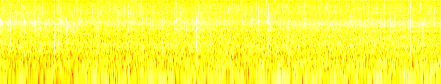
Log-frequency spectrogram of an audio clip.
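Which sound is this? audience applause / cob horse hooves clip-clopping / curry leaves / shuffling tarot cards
curry leaves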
